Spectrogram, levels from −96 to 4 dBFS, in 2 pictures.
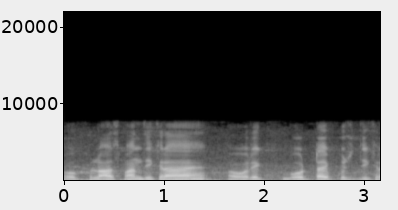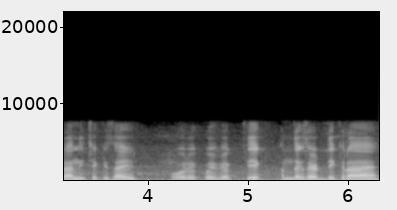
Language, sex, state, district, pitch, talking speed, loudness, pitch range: Hindi, male, Bihar, Gaya, 110 Hz, 255 wpm, -20 LUFS, 105-115 Hz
